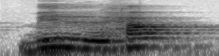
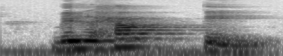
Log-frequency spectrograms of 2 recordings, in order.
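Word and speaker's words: بالحق: bertasydid bangkit harus memahami misalnya bilhaq Oh itu cara pengucapan yang benar namun terkadang orang-orang membaca huruf bertasydid itu salah misalnya seperti ini beenhakker Amerika membaca huruf akhirnya seharusnya disukunkan ketika begitu harus disukunkan kemudian ditahan sejenak saya seperti ini bilhaq pkoh seperti itu ini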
